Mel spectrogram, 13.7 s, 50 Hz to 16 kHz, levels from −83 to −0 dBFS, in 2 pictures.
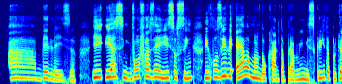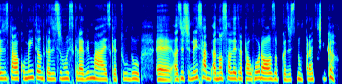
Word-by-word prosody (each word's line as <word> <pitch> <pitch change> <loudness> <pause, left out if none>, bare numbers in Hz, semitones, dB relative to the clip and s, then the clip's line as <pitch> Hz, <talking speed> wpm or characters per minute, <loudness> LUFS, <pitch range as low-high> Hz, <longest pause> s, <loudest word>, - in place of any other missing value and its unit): Ah, 240 -1 -4
beleza. 185 -8 -4 0.3
E 275 +1 +4
e, 285 +1 +6
assim, 260 -5 -1
vou 290 +8 +2
fazer 290 -2 +1
isso 250 +1 0
sim, 240 +1 -1 0.3
inclusive 280 +5 +1
ela 320 +9 +5
mandou 240 -9 +1
carta 190 -2 -1
pra 185 +1 -2
mim 205 +4 -1
escrita, 250 +6 -2
porque 225 +2 -6
a 230 - +3
gente 230 - -3
estava 235 +1 +3
comentando 255 -1 0
que 225 - -2
a - - +1
gente 215 +2 -5
não 230 +1 -1
escreve 220 -1 -1
mais, 210 -5 +1
que 200 - -3
é - - -5
tudo 220 0 -4 0.3
eh, 195 -2 +3
a 200 - +2
gente 235 +1 -2
nem 240 +5 0
sabe 265 -5 +2
a 225 - +4
nossa 230 +2 +1
letra 225 0 +1
está 220 0 -2
horrorosa, 220 -1 +4
porque 205 +1 -6
a - - -4
gente 195 0 -8
não 220 -2 -2
pratica 215 +4 -2
230 Hz, 195 wpm, -23 LUFS, 210-250 Hz, 0.3 s, e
